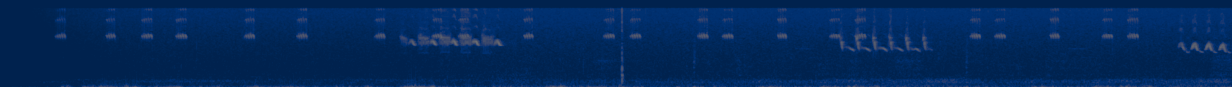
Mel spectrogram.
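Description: Outdoor wildlife ambience fading in: short high chirps repeating every half second or so, and three times a bird's quick run of short descending notes, about six seconds in, about thirteen seconds in and at the end, over a low steady rumble.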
